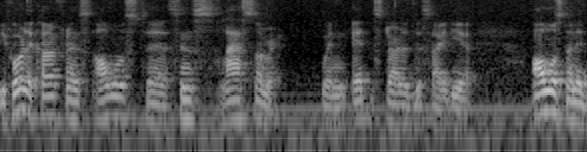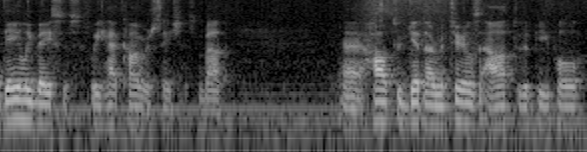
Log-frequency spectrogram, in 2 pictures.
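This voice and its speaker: With lively intonation and some vocal fry, a man speaks in an Iranian accent. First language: Farsi. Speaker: engineering academic and conference organizer. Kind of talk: interview.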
